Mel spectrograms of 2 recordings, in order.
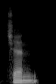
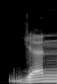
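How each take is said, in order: First: The syllable ends with a breathy, hissing release. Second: The syllable is fully voiced with no hiss. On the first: The speaker calls it wrong. "Kalau hams memang begitu bacanya" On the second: The speaker calls it right. "dia masuk jahar"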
